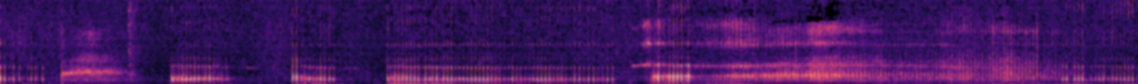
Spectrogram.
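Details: ASMR recording of a purring kitten, the purr coming in bursts of a second or more separated by quiet gaps, with occasional clicks and rustling between bursts.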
